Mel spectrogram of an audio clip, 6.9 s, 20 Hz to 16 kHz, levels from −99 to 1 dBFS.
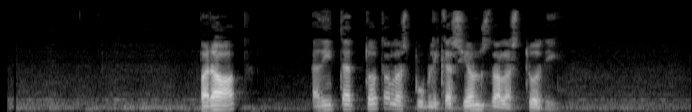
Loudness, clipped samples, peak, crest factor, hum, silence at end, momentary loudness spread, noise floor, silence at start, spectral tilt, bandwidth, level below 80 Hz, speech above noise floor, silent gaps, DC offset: -28 LUFS; under 0.1%; -6 dBFS; 26 dB; none; 1.4 s; 17 LU; -69 dBFS; 2 s; -5.5 dB/octave; 11 kHz; -80 dBFS; 42 dB; none; under 0.1%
